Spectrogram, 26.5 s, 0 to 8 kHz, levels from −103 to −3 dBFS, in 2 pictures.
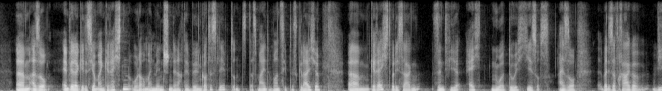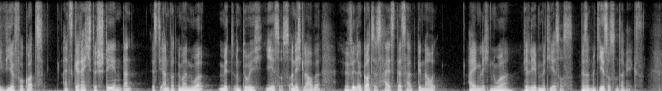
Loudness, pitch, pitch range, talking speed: -25 LUFS, 120 Hz, 110-130 Hz, 170 wpm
